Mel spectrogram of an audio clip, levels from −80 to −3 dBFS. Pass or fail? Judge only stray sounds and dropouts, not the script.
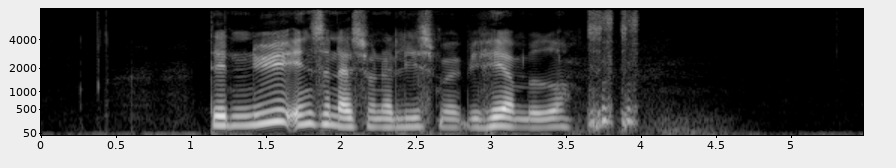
fail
